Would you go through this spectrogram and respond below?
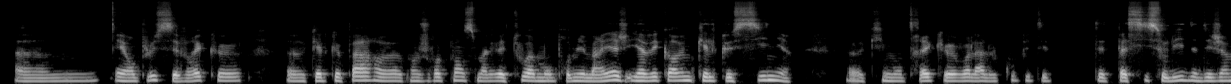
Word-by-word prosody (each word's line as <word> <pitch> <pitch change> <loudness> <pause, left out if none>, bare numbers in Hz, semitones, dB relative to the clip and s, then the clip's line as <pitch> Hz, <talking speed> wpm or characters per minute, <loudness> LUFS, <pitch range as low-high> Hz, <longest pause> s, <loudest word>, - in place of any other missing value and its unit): Hem, 155 +2 -5 0.2
et 170 -2 +3
en 155 0 +1
plus, 190 +6 -1
c'est 200 -7 +1
vrai 150 +5 0
que, 175 0 -2 0.5
heu, 155 0 -1
quelque 165 +1 +1
part, 185 +2 +2
heu, 165 -1 0
quand 165 - -4
je 155 0 -9
repense 170 +1 -2
malgré 160 0 +2
tout 185 +3 -3
à 170 - +6
mon 160 0 0
1er 160 +1 +1
mariage, 175 +6 +4
il 155 - -3
y 175 - +6
avait 170 +1 +4
quand 180 -1 +3
même 185 0 +1
quelques 170 -2 +1
signes, 195 -2 +1 0.6
heu, - - -3
qui 180 - -9
montraient 160 +1 +1
que 160 - -1
voilà, 160 0 +1
le 155 0 -4
couple 180 +3 -13
était, 170 -2 -8 0.4
peut-être, 160 -2 -3
pas 160 - +4
si 180 +3 -2
solide 170 +1 +2
déjà, 165 +1 0
165 Hz, 195 wpm, -23 LUFS, 160-175 Hz, 0.6 s, à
